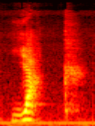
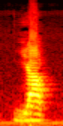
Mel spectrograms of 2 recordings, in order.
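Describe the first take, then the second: First: The final consonant is released with a puff. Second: The final consonant is cut off without release. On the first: The speaker calls it wrong. "if you pronounce yak using English sound, it would sound like yak" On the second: The speaker calls it right. "in Korean, we say yak"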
